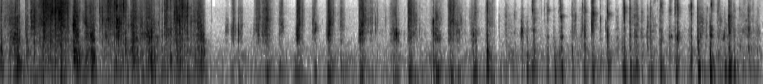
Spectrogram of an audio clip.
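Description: Hands squeezing glossy clear slime, a dense crackling, then, after a short break about three seconds in, hands pressing thick yellow slime with small white beads in a tub, giving many quick separate clicks and pops.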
